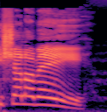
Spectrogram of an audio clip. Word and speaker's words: Chalamet: Starring Timothée Chalamet.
